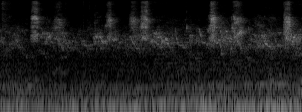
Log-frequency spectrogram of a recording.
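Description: Chicks and baby parrots kept together indoors chirping, repeated high tweets in uneven bursts about every half second over a low background hum, close by with no talk.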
